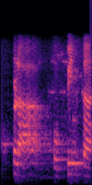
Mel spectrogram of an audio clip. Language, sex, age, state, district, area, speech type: Kannada, male, 18-30, Karnataka, Chitradurga, urban, conversation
